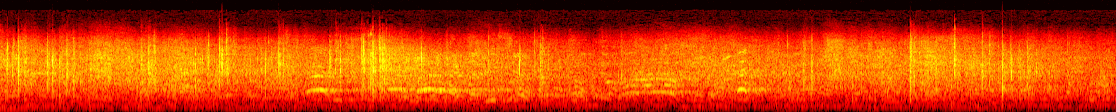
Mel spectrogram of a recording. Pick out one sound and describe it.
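Hockey sticks click against the puck and each other.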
